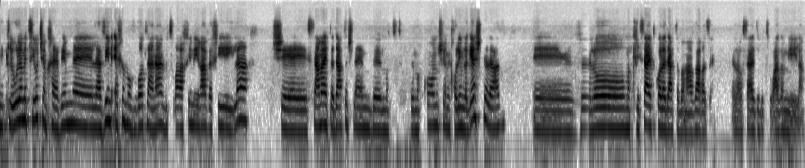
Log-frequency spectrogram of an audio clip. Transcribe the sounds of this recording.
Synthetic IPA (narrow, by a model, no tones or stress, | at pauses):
nikleuleme̞t͡siutʃeemχajavimeleɦavinʔe̞χhe̞movʁo̞tleananbet͡suʁaaχimeiʁaveaχijeila | ʃe̞samae̞tadataʃelaɦe̞mbemabemakʰo̞mʃeemjeχo̞limlaɡeʃtelav | e | velo̞makʁisaet̪ko̞ladatabamaːvaʁaze̞̰ | ʔḛla̰o̞saetze̞bet͡suʁa̰ɡamjḛḭlʔa̰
